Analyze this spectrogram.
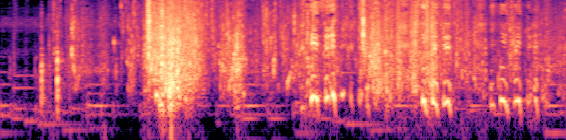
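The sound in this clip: Water poured and splashing as a mother washes her child, with a loud gushing burst near the start, then softer trickles and splashes while voices talk over it.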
